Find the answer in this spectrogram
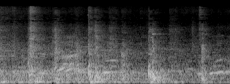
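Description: Butchers' blades chopping on wooden chopping blocks: irregular sharp knocks, the loudest about a second and a half in, over the steady chatter of a busy meat market.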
